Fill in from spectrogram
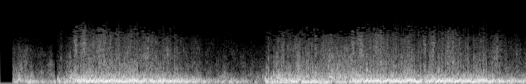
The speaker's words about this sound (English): It's supposed to be thunder, like, you know, thunder and lightning.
